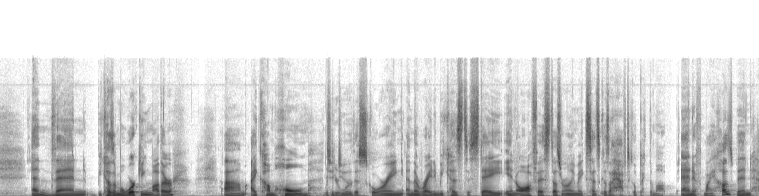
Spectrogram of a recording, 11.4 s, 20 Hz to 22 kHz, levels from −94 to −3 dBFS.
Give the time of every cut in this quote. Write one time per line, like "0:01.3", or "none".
0:10.1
